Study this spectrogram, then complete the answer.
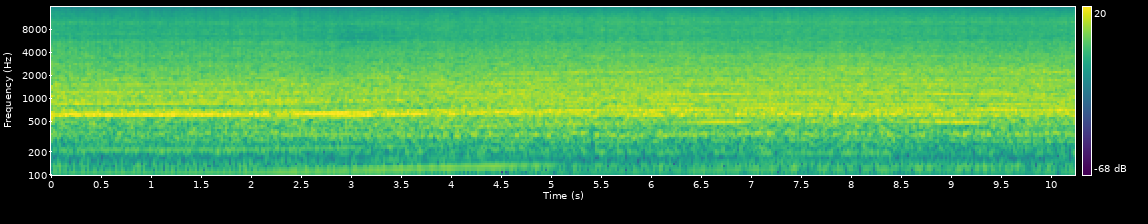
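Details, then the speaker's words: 2007 EZ-GO TXT gas golf cart with new battery: even, steady chug holding speed with no knocks or misses; runs normally, smells a little rich, owner thinks it burns a little oil and is worn. "okay and din sounds good smells a little rich so it's probably like it's burning a little bit of oil"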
